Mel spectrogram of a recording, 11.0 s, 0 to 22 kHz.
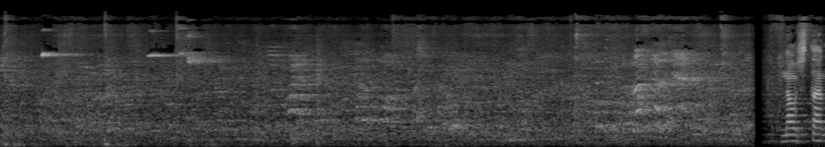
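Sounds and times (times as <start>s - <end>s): murmur of background voices: 0.0s - 11.0s.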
